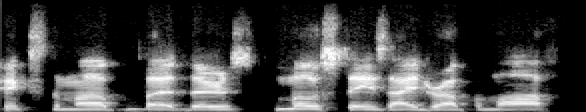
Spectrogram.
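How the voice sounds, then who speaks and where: This man has a plain, everyday voice with a medium pitch and speaks at a fairly slow pace. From Oklahoma. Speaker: pastor. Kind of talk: interview.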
